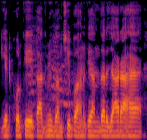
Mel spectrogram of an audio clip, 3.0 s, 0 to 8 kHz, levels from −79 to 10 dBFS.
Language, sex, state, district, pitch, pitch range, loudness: Hindi, male, Jharkhand, Deoghar, 100 Hz, 100-105 Hz, -17 LUFS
